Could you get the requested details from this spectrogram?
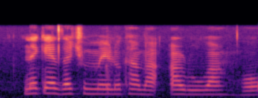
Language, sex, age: Venda, female, 22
